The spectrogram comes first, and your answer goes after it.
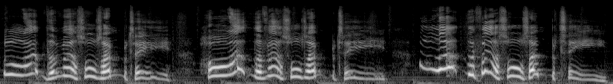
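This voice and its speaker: A man voicing an over-keen male eccentric in a comic story, chanting and talking with loud, insistent energy. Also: very high-pitched, lively intonation, a little slow, faint music behind, voice pushed up. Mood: fervent chanting.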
